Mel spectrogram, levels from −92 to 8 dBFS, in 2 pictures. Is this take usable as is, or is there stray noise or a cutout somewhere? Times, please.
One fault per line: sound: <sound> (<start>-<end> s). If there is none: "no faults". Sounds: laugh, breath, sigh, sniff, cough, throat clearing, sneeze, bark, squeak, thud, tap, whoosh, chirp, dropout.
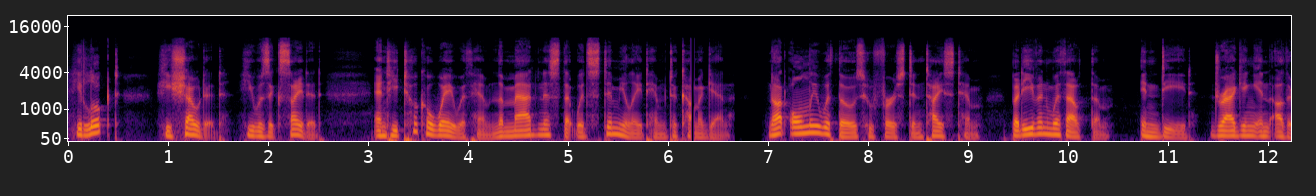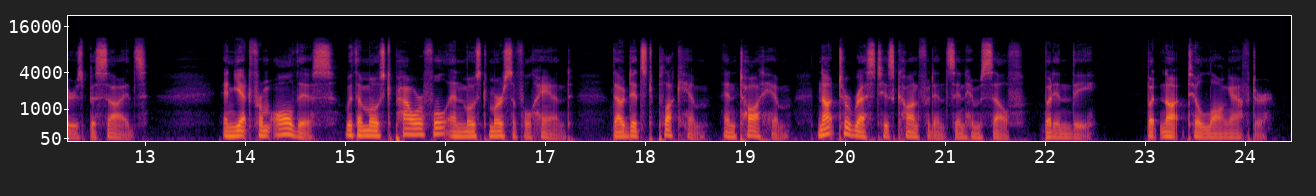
sound: dropout (6.2-6.3 s)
